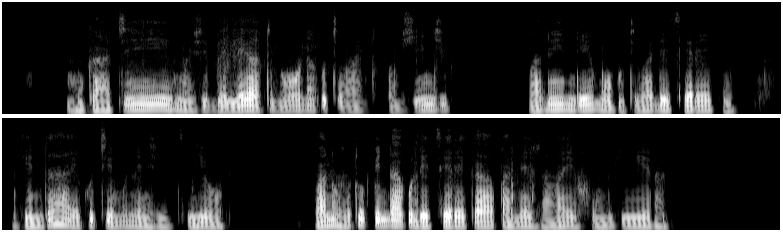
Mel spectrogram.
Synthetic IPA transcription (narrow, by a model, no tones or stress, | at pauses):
mukatimwe̞ʐibʱe̞le̞jatino̞ːnakutiʋantʰuʋaʒind͡ʒi | ʋano̞ende̞mokutiʋaɗe̞t͡se̞ɾe̞kwe̞ | ŋɡe̞ndaje̞kutimune̞ʐid͡zijo̞ | ʋano̞zo̞to̞pindakuɗe̞t͡se̞ɾe̞kapane̞ʐaʋaifuŋɡiːra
